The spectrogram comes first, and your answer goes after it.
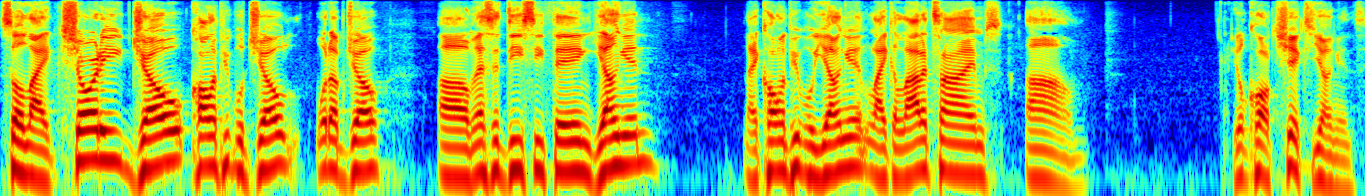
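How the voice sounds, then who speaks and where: On a very clean recording with a silent background, a man speaks in an animated tone at a moderate pace, with a fairly high pitch and ordinary pitch variation. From outside US, moved to US East Coast. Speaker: podcast host. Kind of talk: casual banter podcast. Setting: studio. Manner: animated, joking.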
